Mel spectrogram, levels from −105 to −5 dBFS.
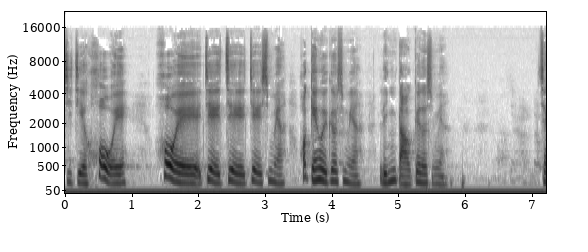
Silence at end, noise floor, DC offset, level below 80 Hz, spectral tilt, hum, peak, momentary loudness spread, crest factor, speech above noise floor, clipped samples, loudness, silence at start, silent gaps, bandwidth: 0 s; -64 dBFS; 2%; -62 dBFS; -4.5 dB/octave; none; -8 dBFS; 14 LU; 20 dB; 38 dB; under 0.1%; -27 LUFS; 0 s; none; 16 kHz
